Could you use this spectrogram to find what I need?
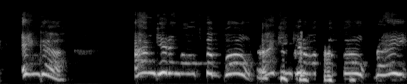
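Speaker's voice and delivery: very high-pitched, urgent, shouted yelling. Retelling calling back to someone before jumping off a boat: retelling a yell. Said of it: "I was yelling".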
